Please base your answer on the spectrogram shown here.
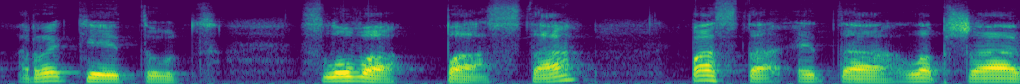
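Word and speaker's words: רקטות: Пиццот, ракета, во множественном числе ракетот, не ракетот, а ракетот.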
